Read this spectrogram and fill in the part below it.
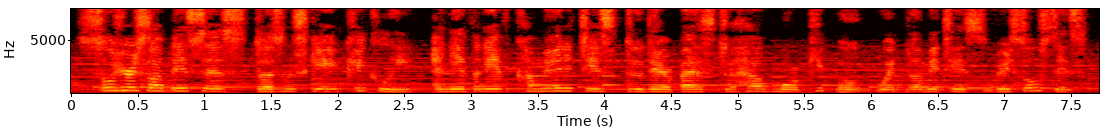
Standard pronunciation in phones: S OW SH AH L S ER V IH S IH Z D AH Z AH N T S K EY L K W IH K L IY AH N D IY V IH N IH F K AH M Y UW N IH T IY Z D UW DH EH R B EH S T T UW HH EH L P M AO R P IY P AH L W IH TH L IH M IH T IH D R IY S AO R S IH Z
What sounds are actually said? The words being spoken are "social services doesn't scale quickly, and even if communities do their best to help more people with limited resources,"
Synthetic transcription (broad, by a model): S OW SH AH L S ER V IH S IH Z D AH Z AH N T S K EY N K W IH K L IY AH N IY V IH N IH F K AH M Y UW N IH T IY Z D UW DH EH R B EH S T T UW HH EH L P M AO R P IY P AH L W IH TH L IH M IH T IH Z R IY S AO R S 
